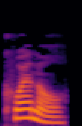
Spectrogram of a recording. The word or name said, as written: quennell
